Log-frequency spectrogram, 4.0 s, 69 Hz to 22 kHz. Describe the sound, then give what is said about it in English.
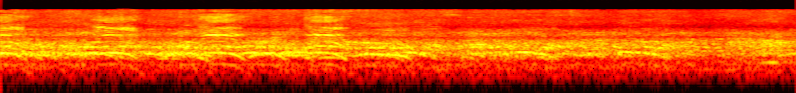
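A large stadium crowd at a Bradford football tie bays and roars continuously for number 29, McMahon, to be sent off after he pushed Taylor in the face, a dense wall of voices with rising shouts and jeers swelling throughout, loud and unbroken for the whole stretch. “Crowd baying for the man to be sent off.”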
